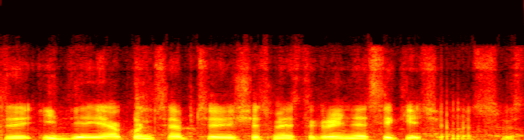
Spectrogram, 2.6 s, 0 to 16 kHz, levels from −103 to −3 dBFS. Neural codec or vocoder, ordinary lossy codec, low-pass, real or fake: vocoder, 24 kHz, 100 mel bands, Vocos; Opus, 32 kbps; 10.8 kHz; fake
